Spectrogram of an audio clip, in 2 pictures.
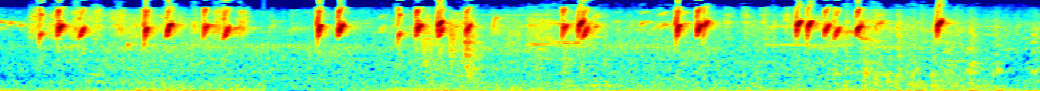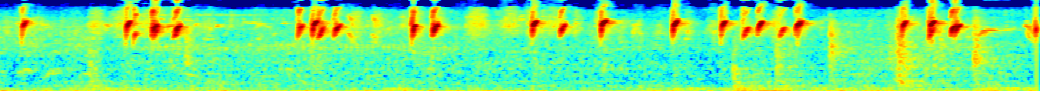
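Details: Competition-trained European goldfinch pours out a steady stream of high twittering notes in tight bursts, continuous over the whole stretch with slight background noise.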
